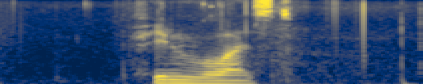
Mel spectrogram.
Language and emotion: Russian, neutral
